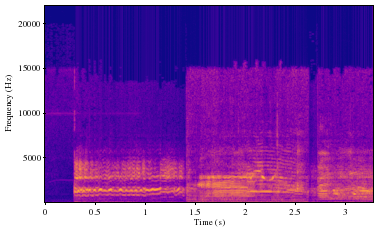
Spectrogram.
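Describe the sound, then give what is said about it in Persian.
Goats and sheep bleat at a livestock market in Kabul's 500 Famili area ahead of Eid al-Adha. Loud, sustained, wavering cries overlap with one another, and a second animal joins midway. “گزارش با صدای مواشی آغاز می شود.”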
